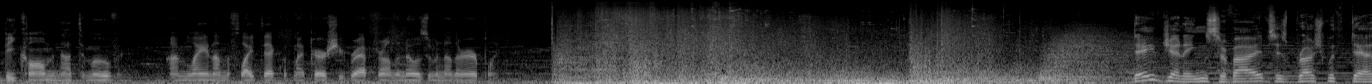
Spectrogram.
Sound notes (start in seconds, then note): 5.5 metal crashes; 5.5 explosions popping; 8.9 explosion pounds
